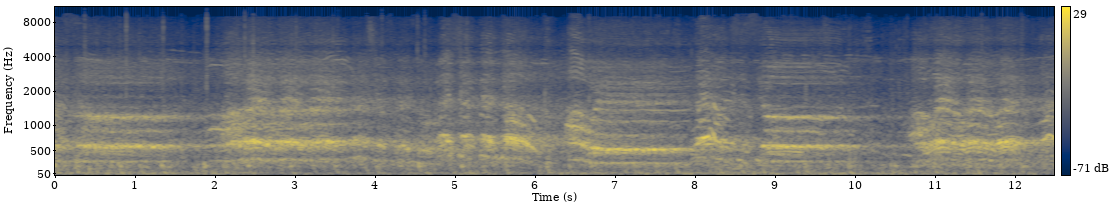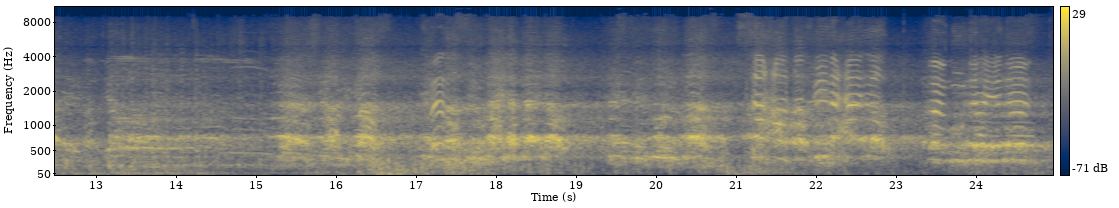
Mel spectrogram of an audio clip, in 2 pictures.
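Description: A huge crowd of fans chants loudly together in a large open stadium.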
